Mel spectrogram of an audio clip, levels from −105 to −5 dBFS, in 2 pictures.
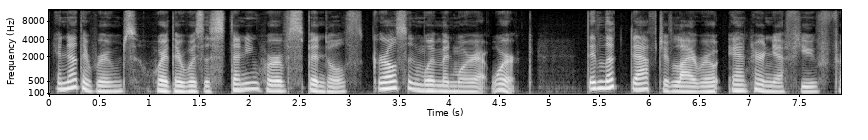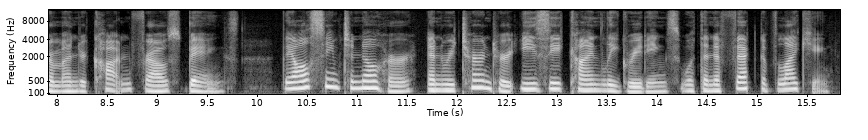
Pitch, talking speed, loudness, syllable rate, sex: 185 Hz, 175 wpm, -18 LUFS, 4.9 syllables/s, female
